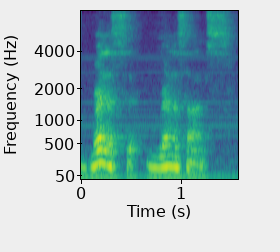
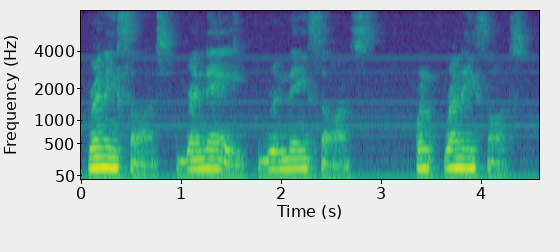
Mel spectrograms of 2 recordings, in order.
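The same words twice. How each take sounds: First: Renaissance as REN-uh-sahnce; US-style Renaissance; American pronunciation. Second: Renaissance with NAY in the middle, re-NAY-sahnce; British-style Renaissance; British pronunciation. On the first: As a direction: say Renaissance with a weak middle vowel. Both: Shown as a demonstration. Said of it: "here's how the Brits say it".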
